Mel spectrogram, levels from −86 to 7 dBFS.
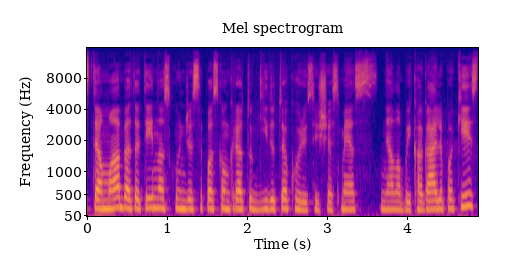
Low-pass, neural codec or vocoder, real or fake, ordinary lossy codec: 14.4 kHz; none; real; MP3, 96 kbps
